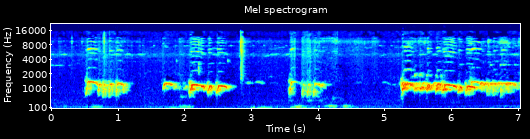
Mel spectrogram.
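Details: A local zebra dove, said to have a big voice, sings a series of bubbling, trilled coos in short bursts, closing with a long sustained rolling phrase; a low rumble sits underneath.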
